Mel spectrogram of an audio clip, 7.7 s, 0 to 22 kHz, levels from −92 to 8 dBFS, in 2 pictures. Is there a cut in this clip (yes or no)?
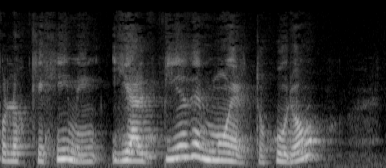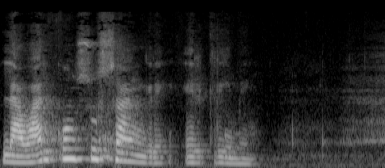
no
